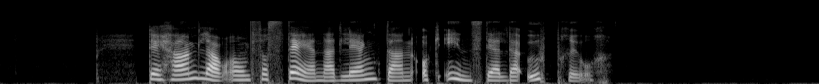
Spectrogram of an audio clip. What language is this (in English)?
Swedish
